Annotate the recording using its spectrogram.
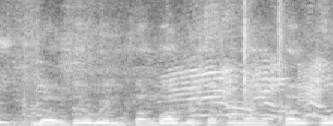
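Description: Several people shouting and calling out over one another, one long held shout after another, as football players run and call during play.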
